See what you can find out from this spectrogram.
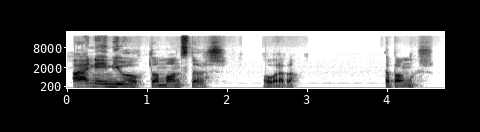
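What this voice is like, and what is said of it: Scottish-accented impression of an actor. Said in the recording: “Give us your best Capaldi ... My best Capaldi”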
